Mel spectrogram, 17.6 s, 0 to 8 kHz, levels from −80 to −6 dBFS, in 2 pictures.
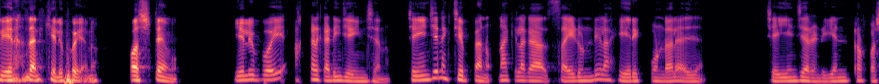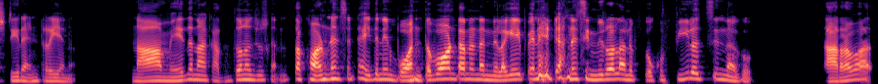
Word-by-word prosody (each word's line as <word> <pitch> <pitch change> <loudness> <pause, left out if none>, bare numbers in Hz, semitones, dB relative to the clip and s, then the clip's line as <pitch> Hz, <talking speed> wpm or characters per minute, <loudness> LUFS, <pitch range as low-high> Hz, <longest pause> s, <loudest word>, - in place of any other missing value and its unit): వేరే 150 -1 +6
దానికి 155 0 +6
ఎళ్ళిపోయాను, 135 0 +2 0.4
first 155 0 +7
time, 130 -9 +3 0.7
ఎళ్ళిపోయి 165 +4 -1 0.2
అక్కడ 175 - -2
కటింగ్ 140 0 -1
చేయించాను. 115 -5 -5 0.2
చేయించి 160 +6 +1
ఈనకు 215 -5 -6
చెప్పాను. 140 -7 -1
నాకిలాగ 145 -3 -4 0.3
సైడ్ 125 +1 0
ఉండి 140 +5 -7
ఇలా 165 - -4
హెయిర్ 130 -1 -2
ఎక్కువ 130 0 -12
ఉండాలి 120 0 -3
అదీ 115 - -6
ఇదీ 115 - -8
అని. - - -26 0.6
చేయించారండి. 125 -2 -4
ఇంటర్ 130 +2 -7
ఫస్ట్ 120 +2 -4
ఇయర్ 135 -1 -2
ఎంటర్ 125 0 -6
అయ్యాను. 115 -3 -7 0.7
నా 125 - +6 0.2
మీద 140 +5 -2
నాకు 155 -4 -2
అద్దంలో 160 +9 -2
చూసుకొని 160 -1 -11
ఎంత 180 +2 -2
కాన్ఫిడెన్స్ 190 +4 +5
అంటే 215 +2 -11
అయితే 170 +2 -2
నేను 180 -2 0
బావు 145 0 +6
ఇంత 150 - -3
బాగుంటానా 190 -1 +6
నన్ను 165 -3 0
ఇలాగ 155 +2 +3
అయిపోయానేటి 190 +4 +2
అనేసి 190 -1 +2
ఇన్ని 170 +1 0
రోజులు 185 0 +5
అని 165 - -4 0.2
ఒక - - -13
ఫీల్ 200 +4 -1
వచ్చేసింది 190 -3 -4
నాకు. 125 - -6 0.8
తర్వా - - +3
150 Hz, 180 wpm, -23 LUFS, 130-175 Hz, 0.8 s, ఫస్ట్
